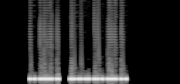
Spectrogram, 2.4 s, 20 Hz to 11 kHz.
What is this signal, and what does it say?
Morse code, heard as a keyed tone, about 48 wpm, 700 Hz. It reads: THE PAST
